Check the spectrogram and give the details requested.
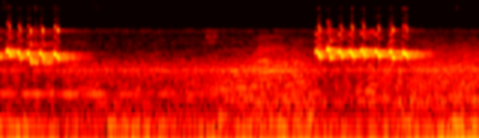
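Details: Yellow-vented bulbul song played as a lure to make other bulbuls answer: two short, bright, rapid trilled bursts of about half a second and a second, separated by a quiet gap with faint background hum.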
